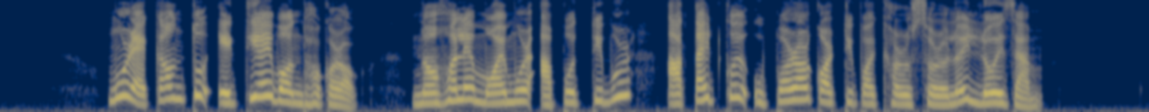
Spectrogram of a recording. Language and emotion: Assamese, angry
